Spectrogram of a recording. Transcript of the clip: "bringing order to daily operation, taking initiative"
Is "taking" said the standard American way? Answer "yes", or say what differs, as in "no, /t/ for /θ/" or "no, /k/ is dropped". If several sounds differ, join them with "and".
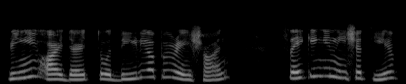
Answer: no, /s/ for /t/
